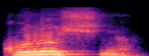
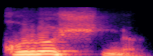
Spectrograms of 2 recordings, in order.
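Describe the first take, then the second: Both takes have the same delivery.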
